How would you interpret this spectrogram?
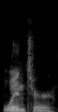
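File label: pronunciation "winter", English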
